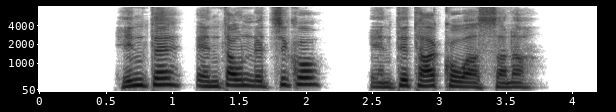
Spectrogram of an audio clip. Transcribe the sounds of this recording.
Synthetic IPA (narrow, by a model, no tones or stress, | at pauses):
hɪnt̪ːɛɛnt̪ːɐwʊnɛt͡sːɪkɔ | ɛnt̪ːɪt̪aːkːɔwaːsːɐnɐ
